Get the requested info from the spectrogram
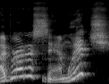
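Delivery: uptalk, pitch rising at the end on sandwich. Mimicking talk where everything is a question, rising at the end like a question. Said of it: "everything ended with that upper inflection".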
